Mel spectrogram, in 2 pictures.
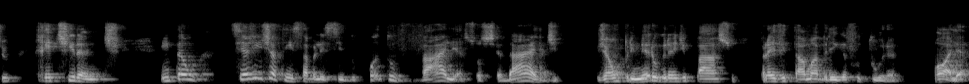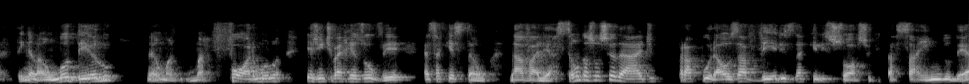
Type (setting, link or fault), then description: link, video call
